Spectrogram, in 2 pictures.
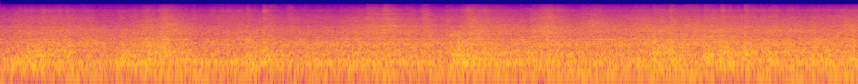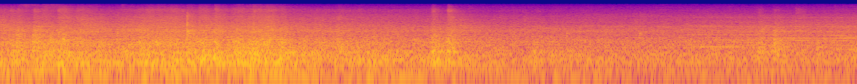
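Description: Keihan electric commuter train running, heard from inside the car: a steady rumble of wheels on rail with scattered clacks as the wheels cross rail joints. Faint steady whining tones come in near the end.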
